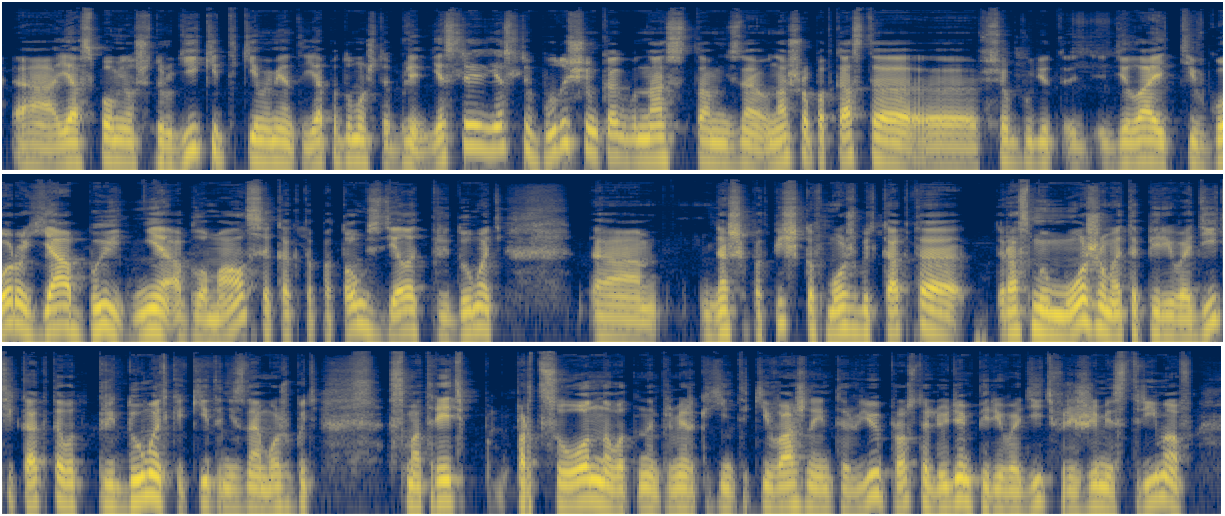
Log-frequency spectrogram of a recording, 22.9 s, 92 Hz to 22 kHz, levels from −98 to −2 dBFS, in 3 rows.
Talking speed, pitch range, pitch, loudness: 195 wpm, 110-135 Hz, 120 Hz, -20 LUFS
